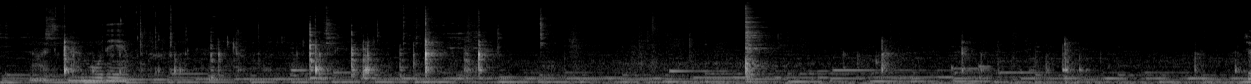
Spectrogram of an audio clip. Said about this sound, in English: Just mix that until it's completely dissolved.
